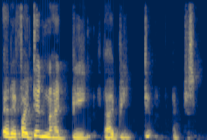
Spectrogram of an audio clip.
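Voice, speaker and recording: A middle-aged man on a casual video call, husky-voiced, halting and earnest, often repeating words. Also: high voice, darkish tone. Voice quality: husky, thin voice. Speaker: co-host. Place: home office.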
